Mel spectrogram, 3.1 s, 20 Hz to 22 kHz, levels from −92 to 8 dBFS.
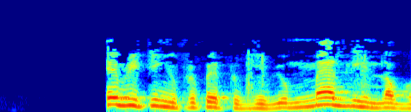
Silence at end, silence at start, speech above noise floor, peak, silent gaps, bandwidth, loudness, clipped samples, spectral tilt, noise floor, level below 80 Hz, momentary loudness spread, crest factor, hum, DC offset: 0 s; 0.8 s; over 77 dB; 0 dBFS; none; 6.2 kHz; -14 LUFS; under 0.1%; -8 dB/octave; under -90 dBFS; -50 dBFS; 7 LU; 14 dB; none; under 0.1%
